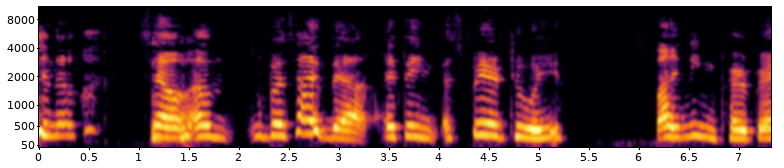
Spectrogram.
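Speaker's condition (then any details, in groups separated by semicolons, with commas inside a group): Cerebral palsy; present from birth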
